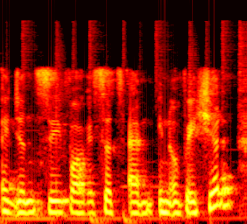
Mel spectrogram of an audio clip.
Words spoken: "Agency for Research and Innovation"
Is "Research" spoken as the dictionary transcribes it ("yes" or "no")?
no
